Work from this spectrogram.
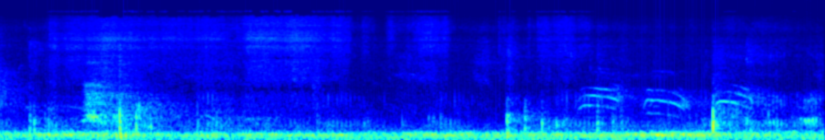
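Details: Calico stray cat encountered during a New Year cat walk purrs continuously in a low, even drone, broken late by a pair of brief arched meows and a sharp tap.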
